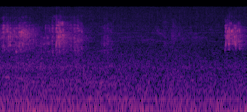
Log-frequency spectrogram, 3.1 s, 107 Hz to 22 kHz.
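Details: Common house martins at two nests, feeding young, recorded 24 August 2012. Two quick buzzy chirrups open the recording, a pause follows, then one more chirp at the end, with quiet background.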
